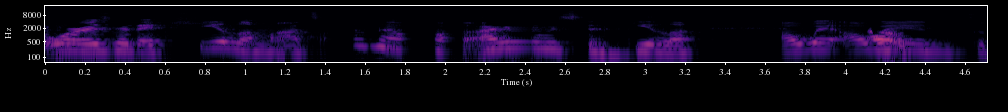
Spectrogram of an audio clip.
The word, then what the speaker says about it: Gila: with a Gila monster Gila I'll wait I'll wait for the commenters I know the river is pronounced Gila but I don't know that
